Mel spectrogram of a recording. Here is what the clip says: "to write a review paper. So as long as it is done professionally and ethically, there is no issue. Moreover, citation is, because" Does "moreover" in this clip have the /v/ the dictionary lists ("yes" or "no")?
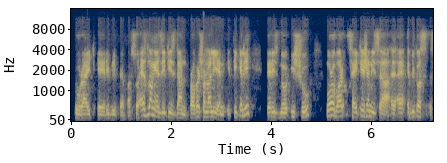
no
